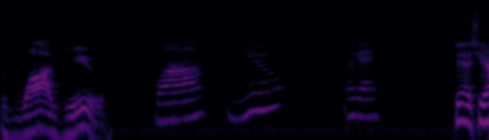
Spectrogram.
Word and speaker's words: Wagyu: know if I'm saying that correctly oh it's Wagyu wow you okay Janice you have to remember a part of part of my fun is purposely mispronouncing things to upset people so that that way goo was okay that way goo beef was just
